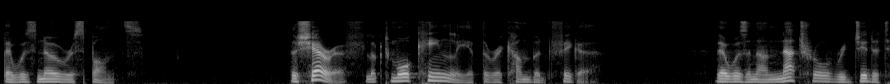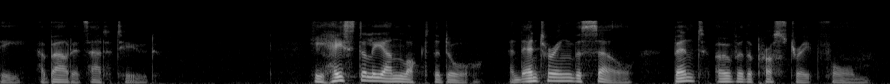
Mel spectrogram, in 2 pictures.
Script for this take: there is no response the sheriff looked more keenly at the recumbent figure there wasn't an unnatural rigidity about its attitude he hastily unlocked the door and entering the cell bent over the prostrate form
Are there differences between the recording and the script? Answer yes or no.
yes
